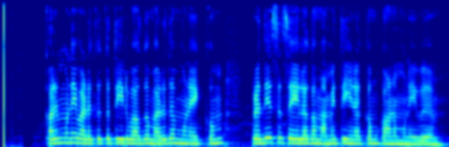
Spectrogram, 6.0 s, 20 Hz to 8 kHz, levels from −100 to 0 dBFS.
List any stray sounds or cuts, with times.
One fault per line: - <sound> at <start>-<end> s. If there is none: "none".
none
